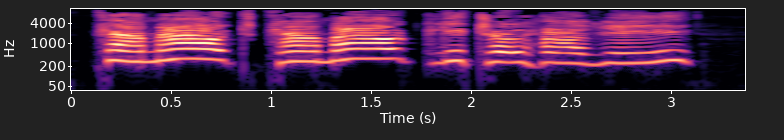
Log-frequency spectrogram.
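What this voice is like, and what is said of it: Mocking baby voice. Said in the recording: “in her mock baby voice”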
